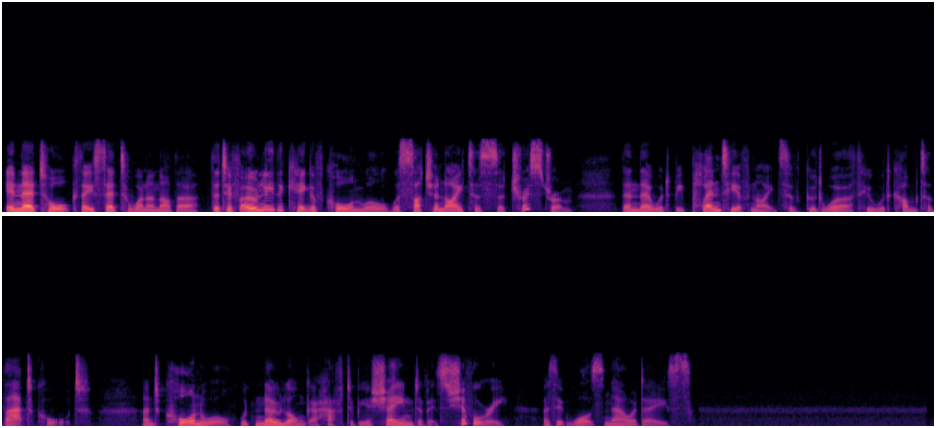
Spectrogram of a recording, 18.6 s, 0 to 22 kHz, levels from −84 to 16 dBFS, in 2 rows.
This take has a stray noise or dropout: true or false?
false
